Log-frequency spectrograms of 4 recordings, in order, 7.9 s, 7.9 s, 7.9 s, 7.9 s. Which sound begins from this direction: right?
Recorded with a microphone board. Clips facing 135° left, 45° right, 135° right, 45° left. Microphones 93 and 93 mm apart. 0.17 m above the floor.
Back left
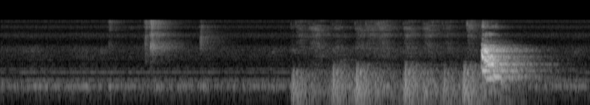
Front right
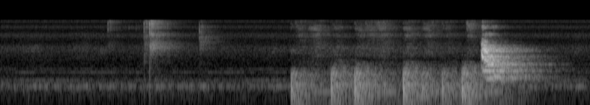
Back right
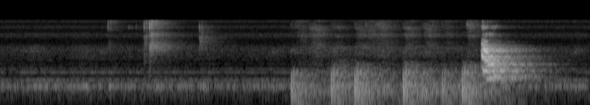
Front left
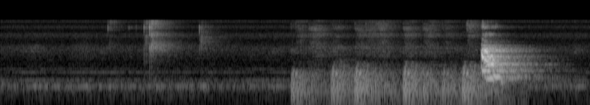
Writing, at 3.9 s.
